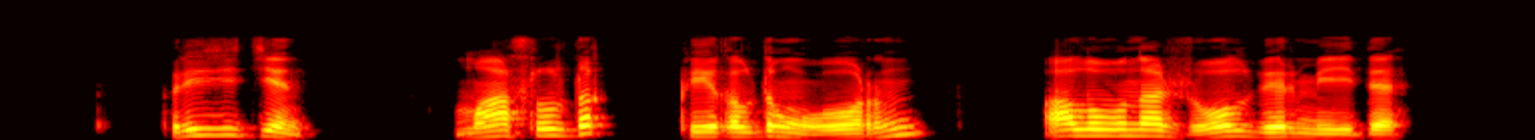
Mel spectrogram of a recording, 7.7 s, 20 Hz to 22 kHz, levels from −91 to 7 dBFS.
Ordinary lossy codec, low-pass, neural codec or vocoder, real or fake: none; none; none; real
